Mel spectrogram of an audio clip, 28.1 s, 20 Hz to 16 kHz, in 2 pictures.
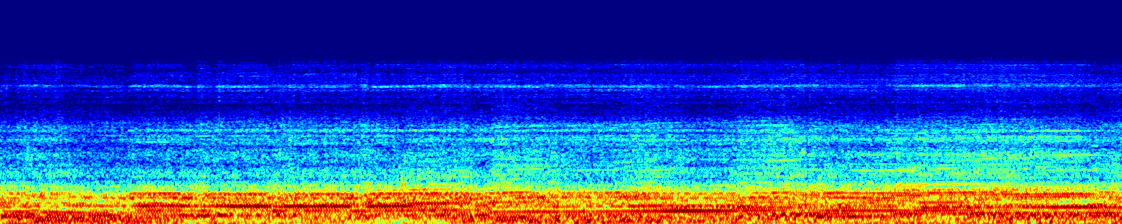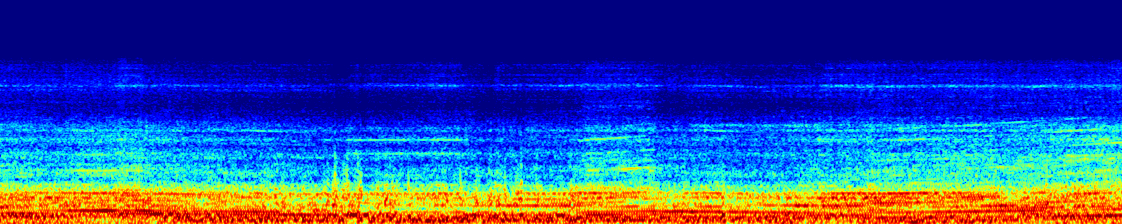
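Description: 1965 Chevrolet Chevelle's engine running hard at track speed, heard from inside the cabin, its pitch rising and falling with the throttle.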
